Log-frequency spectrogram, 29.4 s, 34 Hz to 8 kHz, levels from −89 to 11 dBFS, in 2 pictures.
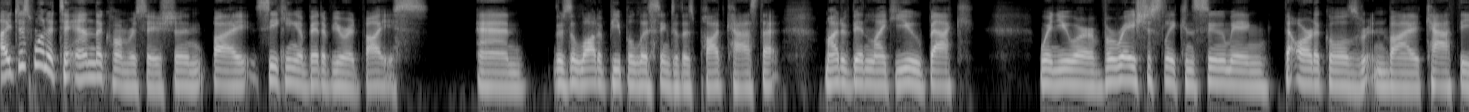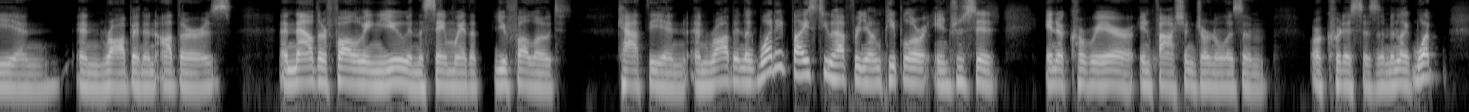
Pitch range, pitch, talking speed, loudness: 125-145 Hz, 130 Hz, 175 wpm, -22 LUFS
